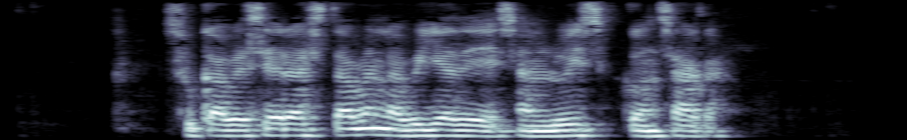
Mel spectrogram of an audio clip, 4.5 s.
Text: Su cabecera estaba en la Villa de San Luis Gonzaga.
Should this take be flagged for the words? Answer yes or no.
no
